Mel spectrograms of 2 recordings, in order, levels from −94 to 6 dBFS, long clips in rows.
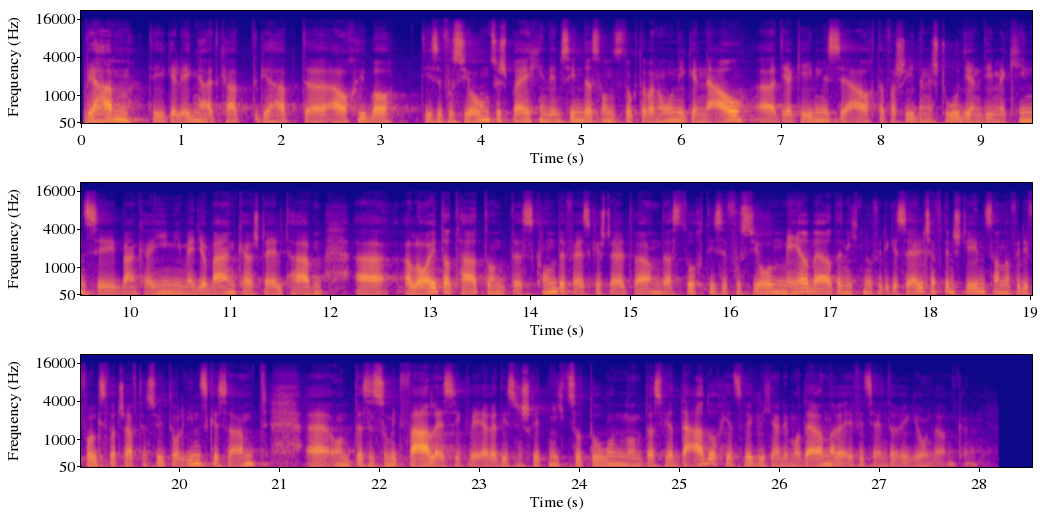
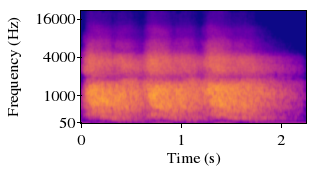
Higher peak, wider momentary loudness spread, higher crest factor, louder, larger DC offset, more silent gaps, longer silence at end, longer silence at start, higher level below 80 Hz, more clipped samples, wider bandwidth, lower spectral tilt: about the same, -4 dBFS vs -2 dBFS; about the same, 9 LU vs 8 LU; first, 22 dB vs 16 dB; second, -26 LUFS vs -16 LUFS; neither; neither; first, 0.55 s vs 0.1 s; about the same, 0 s vs 0 s; first, -50 dBFS vs -74 dBFS; neither; first, 16 kHz vs 14.5 kHz; first, -5.5 dB/octave vs -1.5 dB/octave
